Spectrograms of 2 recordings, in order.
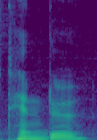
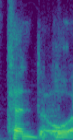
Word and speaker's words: Tendo: Think Ah, Nintendo without the Nin, right?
